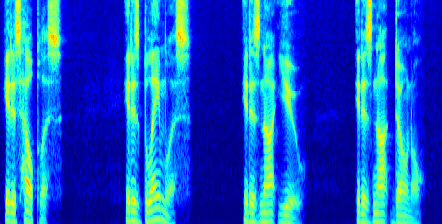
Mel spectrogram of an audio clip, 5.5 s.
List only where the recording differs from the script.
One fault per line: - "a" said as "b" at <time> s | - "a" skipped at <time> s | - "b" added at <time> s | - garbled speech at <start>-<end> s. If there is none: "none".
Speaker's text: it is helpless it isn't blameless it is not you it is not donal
- "isn't" said as "is" at 1.6 s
